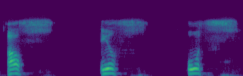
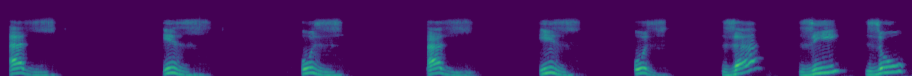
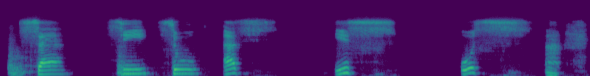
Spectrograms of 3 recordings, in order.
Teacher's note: Ketiga huruf ini, huruf shad, huruf zai, huruf sin, disebut dengan huruf safir, yaitu sifat as-safir. Apabila dibunyikan ianya berdesis. Berdesis atau seperti bunyi suara unggas.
